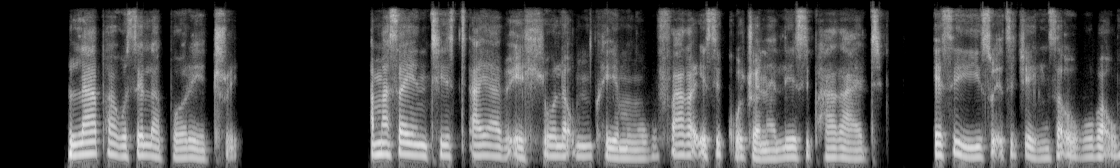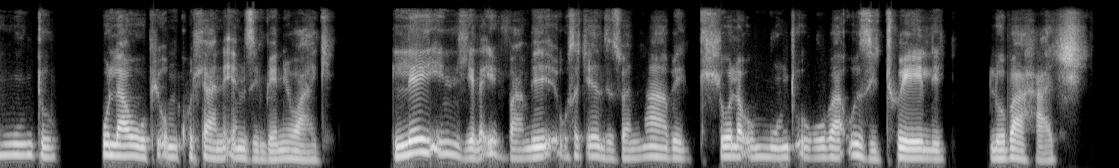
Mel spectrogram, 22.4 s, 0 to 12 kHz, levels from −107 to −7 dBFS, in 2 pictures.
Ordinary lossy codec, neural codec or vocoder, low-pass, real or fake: Opus, 32 kbps; none; 9.9 kHz; real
